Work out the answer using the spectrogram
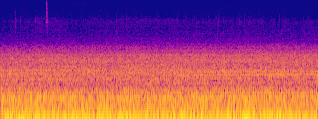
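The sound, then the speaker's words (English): A powerful car being driven, its engine and road noise forming a loud, continuous low drone that holds steady throughout. “You know, I don't very often drive this car. It seems like I haven't driven this car in many, many, many time periods.”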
